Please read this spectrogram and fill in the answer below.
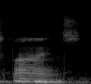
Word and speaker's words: Fagins: Fines. It's spelled Fagins, but his name was Fines.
